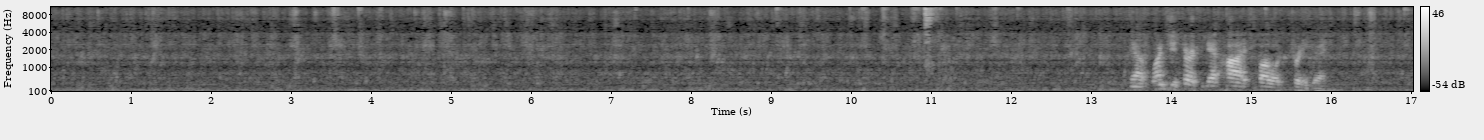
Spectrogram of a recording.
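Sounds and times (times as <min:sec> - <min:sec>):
fire popping and crackling: 0:08.2 - 0:17.0.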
